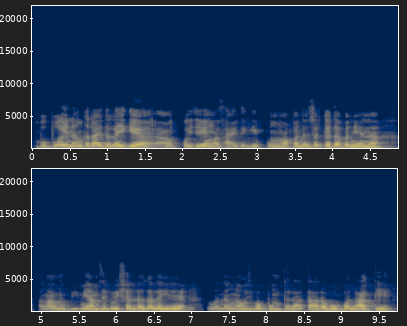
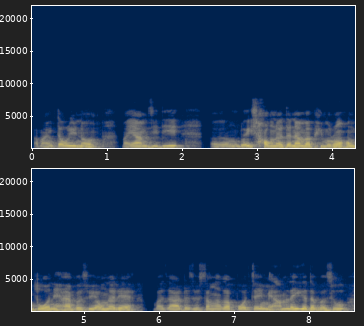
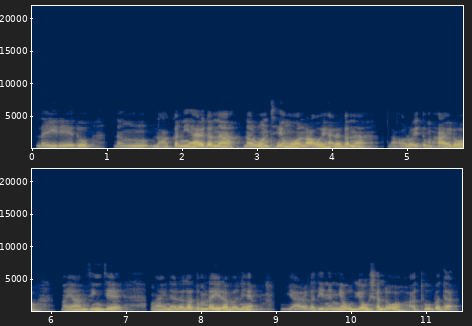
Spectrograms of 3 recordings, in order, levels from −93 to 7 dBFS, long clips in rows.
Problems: none marked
